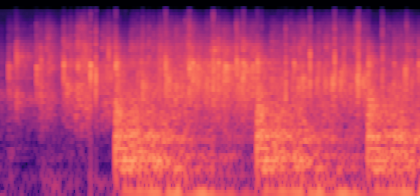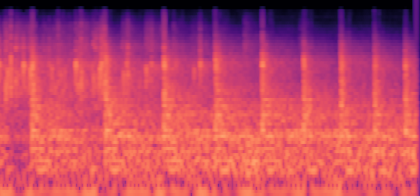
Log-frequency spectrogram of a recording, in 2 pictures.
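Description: Brass band with bass drum and snare striking up a cheer march: a few sharp strikes, then the full band comes in loud a little over a second in, with a steady drum beat.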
